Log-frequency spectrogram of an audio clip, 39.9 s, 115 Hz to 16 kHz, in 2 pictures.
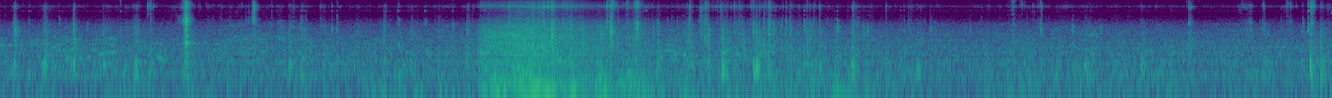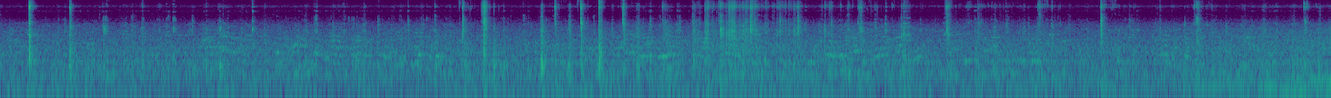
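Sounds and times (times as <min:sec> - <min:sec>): chewing with mouth closed: 0:03.7 - 0:18.0, 0:18.6 - 0:39.9.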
